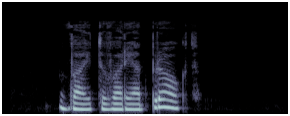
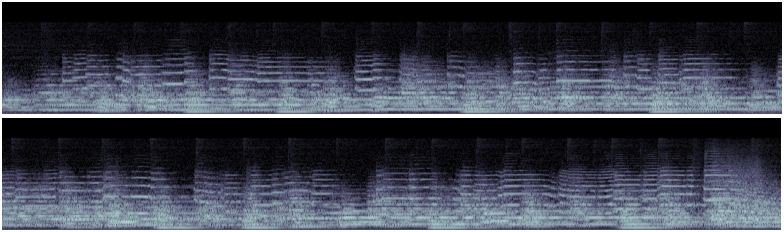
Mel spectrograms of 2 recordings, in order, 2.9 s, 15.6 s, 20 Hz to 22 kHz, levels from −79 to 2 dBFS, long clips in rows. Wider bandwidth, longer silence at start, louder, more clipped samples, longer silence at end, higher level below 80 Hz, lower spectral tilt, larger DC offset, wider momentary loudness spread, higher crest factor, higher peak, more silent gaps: about the same, 11 kHz vs 11 kHz; first, 0.55 s vs 0 s; about the same, -21 LUFS vs -21 LUFS; neither; first, 0.9 s vs 0 s; second, -70 dBFS vs -64 dBFS; about the same, -7.5 dB/octave vs -7.5 dB/octave; second, under 0.1% vs 0.4%; first, 9 LU vs 5 LU; about the same, 18 dB vs 18 dB; about the same, -6 dBFS vs -4 dBFS; neither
